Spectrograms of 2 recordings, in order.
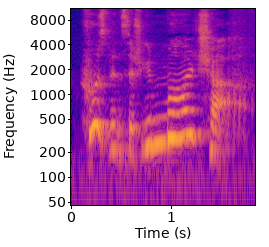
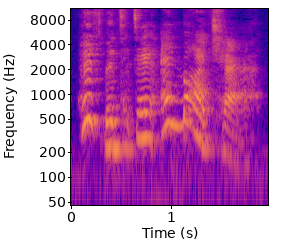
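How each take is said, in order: First: It is said in a loud howl. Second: It is said in a high squeak.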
